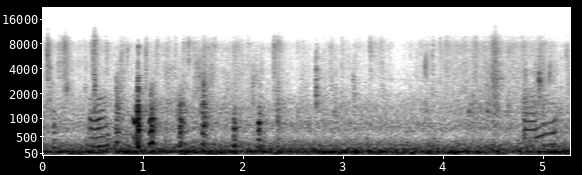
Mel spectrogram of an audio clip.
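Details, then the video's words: Backyard hens clucking: short, repeated low clucks and brief nasal notes in irregular bursts, over a constant low rumble. "Backyard Chickens Relaxing Video Sounds Noises Hens Clucking Roosters Crowing!"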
